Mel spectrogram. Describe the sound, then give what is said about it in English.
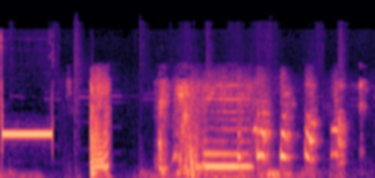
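A single electronic voicemail beep tone, then a short blast and a long, buzzy, sputtering fart into a phone lasting a couple of seconds, loud. “Wait, did somebody just fart on their phone?”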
